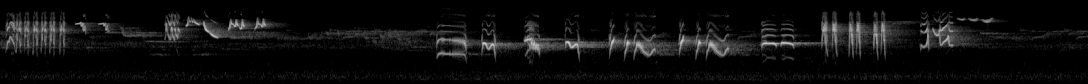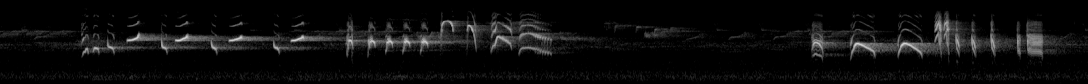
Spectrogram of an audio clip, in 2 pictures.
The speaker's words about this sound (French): Nous sommes en forêt, vers 1200 mètres d'altitude, le 1er juin. C'est la fin de la nuit, et le premier oiseau qui chante, c'est la grive musicienne.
